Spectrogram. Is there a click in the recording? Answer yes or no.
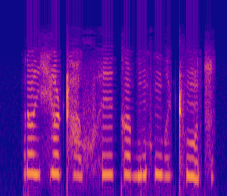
no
